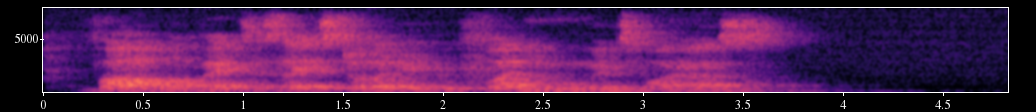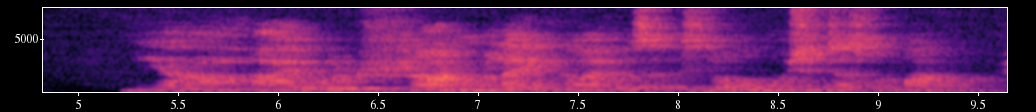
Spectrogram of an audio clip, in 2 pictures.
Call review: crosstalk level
none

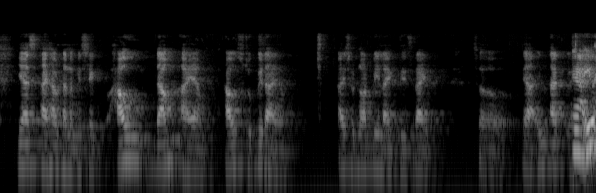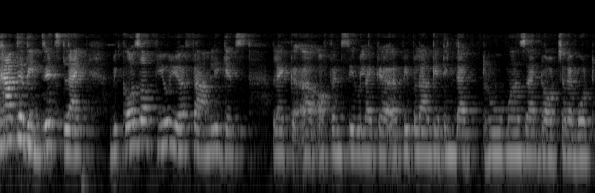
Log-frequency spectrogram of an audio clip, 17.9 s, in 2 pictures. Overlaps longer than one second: none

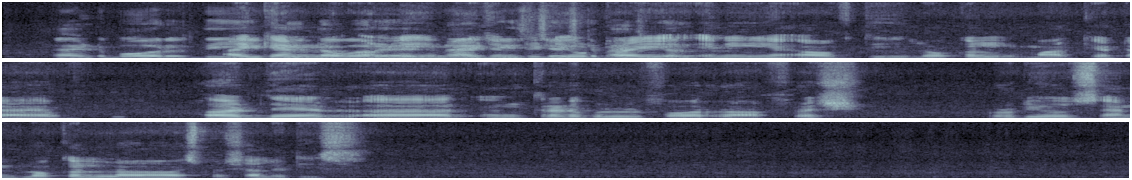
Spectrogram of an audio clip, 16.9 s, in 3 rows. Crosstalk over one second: present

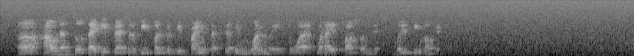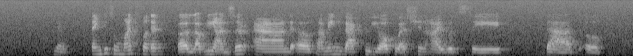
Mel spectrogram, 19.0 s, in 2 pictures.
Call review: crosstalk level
none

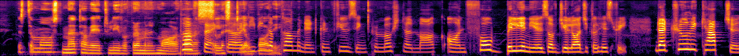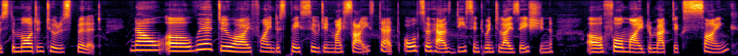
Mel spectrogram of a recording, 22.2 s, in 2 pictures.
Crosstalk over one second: present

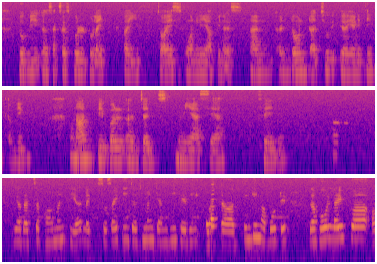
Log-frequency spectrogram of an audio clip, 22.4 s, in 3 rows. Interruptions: none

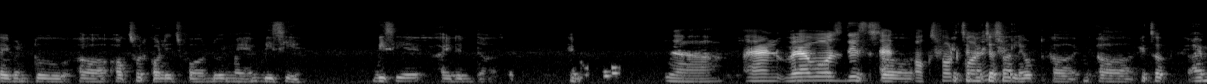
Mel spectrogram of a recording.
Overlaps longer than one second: none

